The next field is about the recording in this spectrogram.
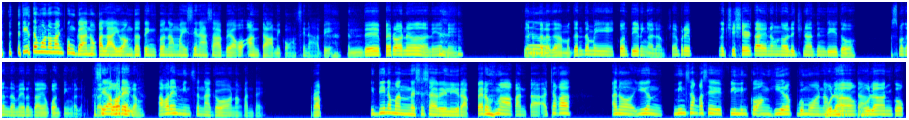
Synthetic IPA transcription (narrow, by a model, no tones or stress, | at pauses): kiːt̪ɐmonɐmankʊŋɡaːno̞ŋkɐlaːjo̞ʔɐŋd̪ɐt̪ɪŋko̞nɐŋmɐjsɪnaːsaːbɪɐko̞ʔɐŋd̪a̰ːmɪkoɐŋsɪna̰ːbɪʔɪnd̪ɛpɛːɾo̞ʔɐnoɐnojanɛ | ɡɐnont̪ɐlɐɡamɐɡɐnd̪amɐjkont̪iɾɪŋɐla̰mʃɛmpɾɛ | nɐɡsɪʃɛɹt̪aːjo̞nɐŋnolɛd͡ʒnaːt̪ɪnd̪iːt̪o̞ | mɐsmɐɡɐnd̪amɛːɾont̪aːjoŋko̞nt̪ɪŋʔɐ̰la̰mkɐasɛʔɐkkoɾɪɪnlɐŋ | ʔɐko̞ɾɪnmiːnsɐnːɐɡɐwakonɐŋkɐnt̪a̰ʔɛ | ɾap̚ | hɪnd̪inɐmanːɛsɛsaːɾiliɾap̚ːɛːɾomɐŋakɐnt̪aʔɐt̪̚t͡ʃɐka | ʔɐno̞jonminsɐnkɐsɛfiːlɪŋko̞ʔɐŋɦiːɾɐp̚ɡʊmɐwanɐʊlaʔɐŋahʊlaːʔɐnko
